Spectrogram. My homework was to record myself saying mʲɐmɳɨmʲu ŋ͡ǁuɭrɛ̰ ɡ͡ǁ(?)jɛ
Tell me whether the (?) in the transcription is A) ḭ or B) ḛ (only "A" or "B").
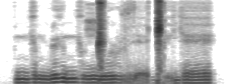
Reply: B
